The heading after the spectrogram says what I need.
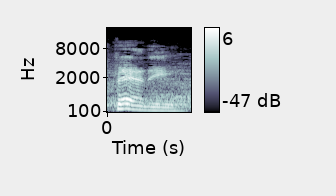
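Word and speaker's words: Fani: fonnie F A ni I it should be pronounced Fanny Fanny funny funny they say she gets very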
